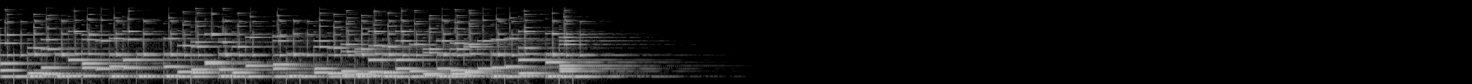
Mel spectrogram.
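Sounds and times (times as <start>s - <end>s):
music box background theme: 0.0s - 7.1s.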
